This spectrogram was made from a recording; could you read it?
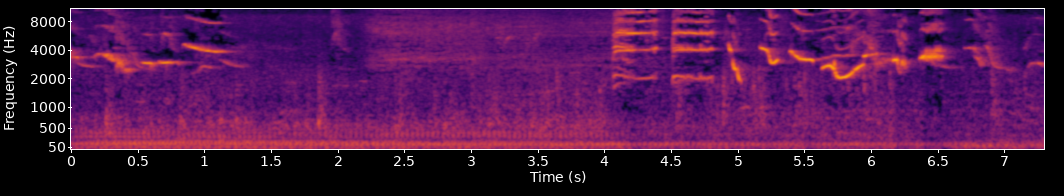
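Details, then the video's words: Oriental magpie-robin song meant to provoke other magpie-robins: opening whistled phrases, a few seconds of quiet hiss, then repeated harsh rasping bursts alternating with looping whistled notes near the end. "PANCINGAN KACER!! terbukti kacer ANDA AKAN NGAMUK!!!!"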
